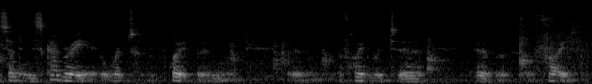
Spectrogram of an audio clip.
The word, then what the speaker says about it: Freud: What Freud would Freud, excuse me, I pronounce it in the German way.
